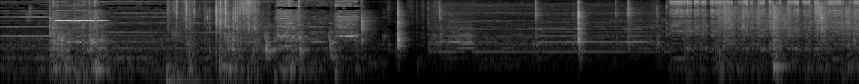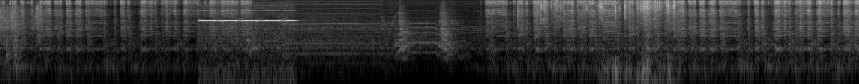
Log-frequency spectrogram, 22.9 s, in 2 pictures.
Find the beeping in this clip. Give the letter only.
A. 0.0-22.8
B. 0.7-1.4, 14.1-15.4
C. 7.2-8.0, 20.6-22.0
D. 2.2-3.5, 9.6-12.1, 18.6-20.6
B.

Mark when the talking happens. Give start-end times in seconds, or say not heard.
not heard.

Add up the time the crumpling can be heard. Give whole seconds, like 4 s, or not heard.
6 s.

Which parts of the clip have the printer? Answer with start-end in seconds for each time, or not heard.
0.0-22.8.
